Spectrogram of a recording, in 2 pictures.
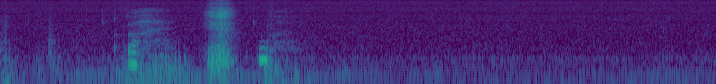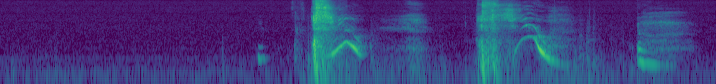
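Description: Soft build-up breaths, then two loud explosive sneezes with a rising-falling vocal cry, followed by a brief sigh; ordinary sneezing.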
